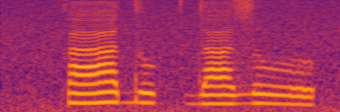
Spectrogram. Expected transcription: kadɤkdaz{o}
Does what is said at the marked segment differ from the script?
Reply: yes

